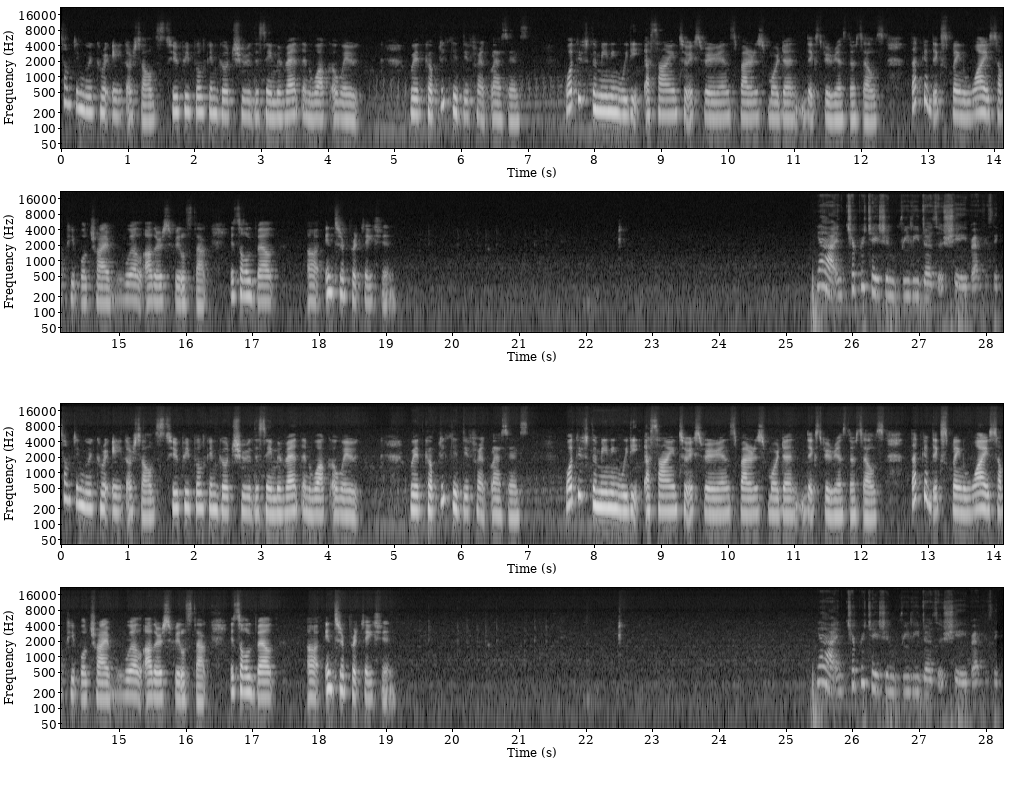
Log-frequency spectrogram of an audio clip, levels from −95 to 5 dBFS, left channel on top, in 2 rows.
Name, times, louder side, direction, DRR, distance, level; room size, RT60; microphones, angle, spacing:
voice 1, 0.0-4.4 4.9-6.9 7.6-17.3 17.8-19.1, right 5 dB, 45° right, 0.4 m, -25 dB
sound 1, 4.6-8.9, left 1 dB, 45° left, 1.4 m, -53 dB
voice 2, 25.4-28.2, left 2 dB, 15° left, 0.5 m, -33 dB
11.5 x 10.5 x 2.5 m
head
